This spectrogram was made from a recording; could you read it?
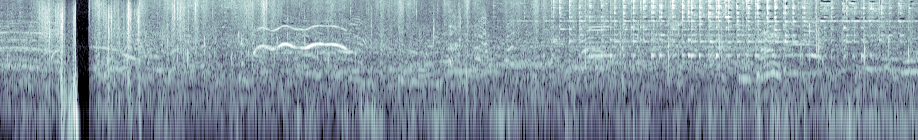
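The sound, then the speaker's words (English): Hundreds of marathon spectators at Cuddy Cirque scream and shout in a steady, overlapping roar of many voices, with a sharp thump near the start and rising whoops rippling through the noisy crowd. “They spotted me, and they were among hundreds and hundreds of people screaming and shouting. And I captured a little bit of that here too.”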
